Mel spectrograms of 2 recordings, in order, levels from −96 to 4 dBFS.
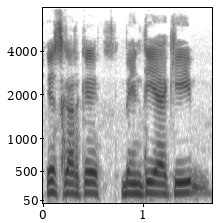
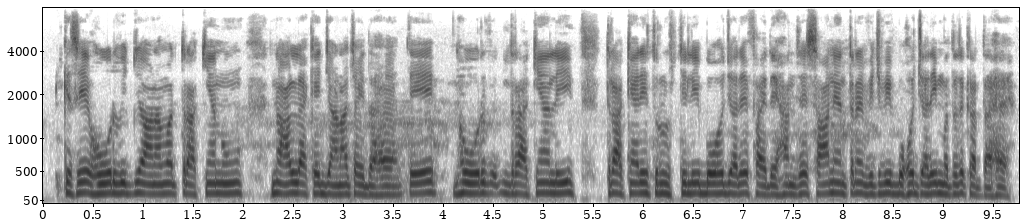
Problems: none marked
